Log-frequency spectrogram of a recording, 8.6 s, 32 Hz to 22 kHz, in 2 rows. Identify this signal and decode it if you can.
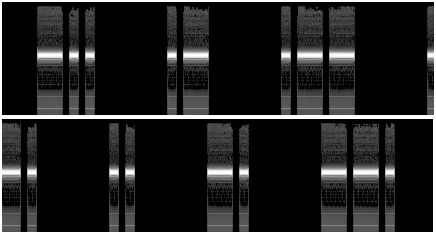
Morse code, heard as a keyed tone, about 15 wpm, spaced as for 8 wpm, 1000 Hz. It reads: DAWNING
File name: qotdfiles / 8wpm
